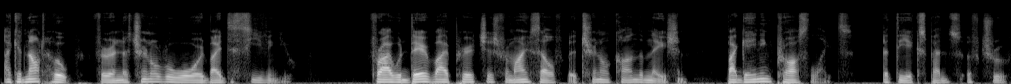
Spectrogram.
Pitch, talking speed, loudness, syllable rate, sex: 105 Hz, 165 wpm, -20 LUFS, 5.7 syllables/s, male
